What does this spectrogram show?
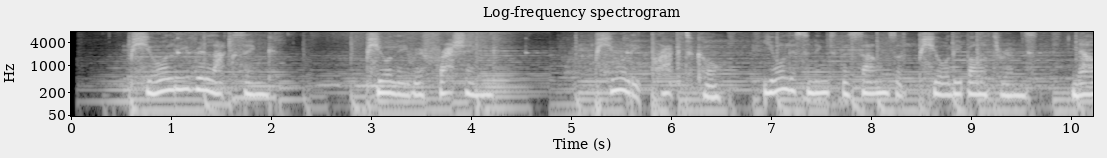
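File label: British English, female, voice over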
